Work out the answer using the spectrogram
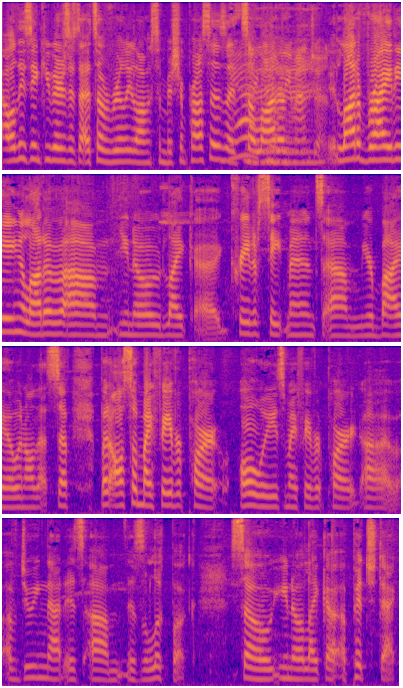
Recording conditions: busy venue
